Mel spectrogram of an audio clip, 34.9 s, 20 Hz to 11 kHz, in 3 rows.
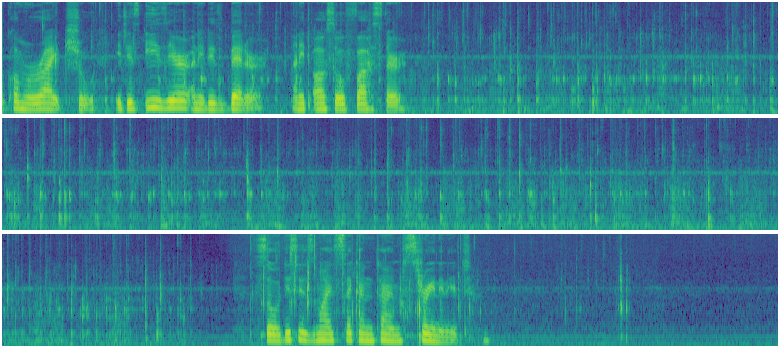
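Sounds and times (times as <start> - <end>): liquid sloshing and dripping: 0.0 - 34.0
faint steady hum: 0.0 - 34.9.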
